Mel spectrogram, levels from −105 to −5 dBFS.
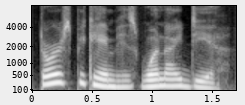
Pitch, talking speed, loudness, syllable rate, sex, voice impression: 190 Hz, 175 wpm, -16 LUFS, 6.4 syllables/s, female, feminine, adult-like, slightly intellectual, calm, slightly kind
